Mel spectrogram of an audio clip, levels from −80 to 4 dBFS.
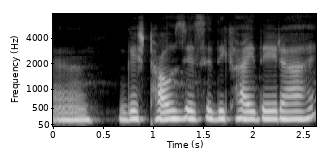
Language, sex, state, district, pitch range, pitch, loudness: Hindi, female, Chhattisgarh, Kabirdham, 195-210 Hz, 205 Hz, -15 LUFS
